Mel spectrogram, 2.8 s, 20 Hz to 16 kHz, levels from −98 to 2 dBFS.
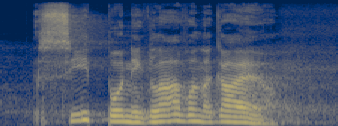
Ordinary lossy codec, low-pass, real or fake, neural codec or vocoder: none; 14.4 kHz; fake; vocoder, 44.1 kHz, 128 mel bands, Pupu-Vocoder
